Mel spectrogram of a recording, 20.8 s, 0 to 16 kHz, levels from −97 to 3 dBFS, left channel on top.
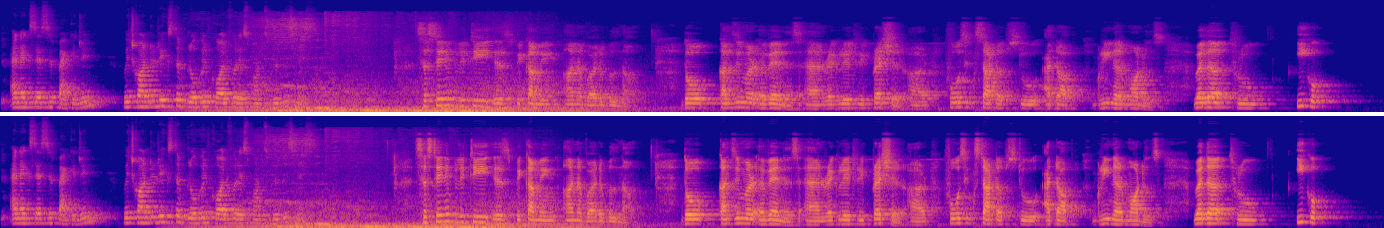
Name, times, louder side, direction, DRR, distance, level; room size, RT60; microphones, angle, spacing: voice 1, 0.1-1.4 1.8-4.6, equal, 10° right, 0 dB, 0.9 m, -33 dB
sound 1, 2.5-10.1 13.5-13.6 14.6-14.7, equal, 45° left, 2.2 m, -32 dB
voice 2, 5.9-9.5 9.8-10.5 10.8-16.0 16.4-18.9 19.4-19.7, right 4 dB, 65° right, 6 dB, 0.5 m, -29 dB
8.6 x 3.6 x 5.1 m, 0.88 s
head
